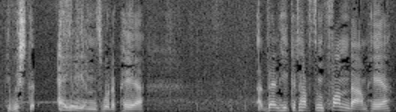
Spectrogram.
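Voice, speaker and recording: A woman reading a rhyming storybook aloud to children in an expressive, theatrical way. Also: deep voice, unhurried, vocal fry, low-quality recording.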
